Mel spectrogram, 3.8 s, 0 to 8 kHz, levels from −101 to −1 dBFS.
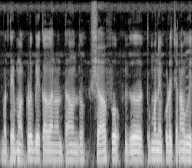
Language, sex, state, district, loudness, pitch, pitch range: Kannada, male, Karnataka, Mysore, -17 LUFS, 105 Hz, 100-105 Hz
